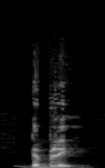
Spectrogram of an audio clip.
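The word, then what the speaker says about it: debris: building rubble and refuse deis otherwise called as Deb d e b r i s and here s is silent okay du rubble and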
